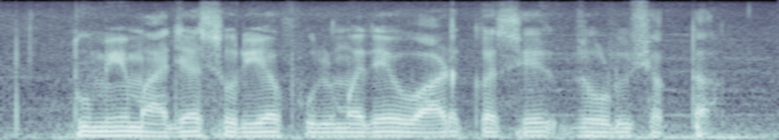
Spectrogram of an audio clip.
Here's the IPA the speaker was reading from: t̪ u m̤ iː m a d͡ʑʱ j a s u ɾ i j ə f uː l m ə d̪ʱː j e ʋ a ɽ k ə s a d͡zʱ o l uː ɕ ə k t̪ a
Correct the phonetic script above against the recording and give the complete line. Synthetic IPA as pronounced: t̪ u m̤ iː m a d͡ʑʱ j a s u ɾ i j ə f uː l m ə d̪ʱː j e ʋ a ɽ k ə s e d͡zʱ o ɽ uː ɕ ə k t̪ a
